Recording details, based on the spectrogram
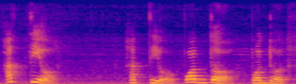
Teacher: শব্দের মধ্যে ম ফলা থাকলে সেই বর্ণ উচ্চারণে দ্বিত্ব হয় এবং সামান্য অনুনাসিক হয়। যেমন আত্মীয় আত্মীয়, পদ্ম পদ্ম।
